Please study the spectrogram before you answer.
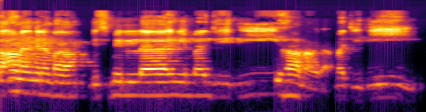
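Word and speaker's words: مجراها: ബിസ്മില്ലാഹി മജ്രീഹ എന്നാ വരാ, മജ്രീ, മജ്റാ, മജ്രീ. ഇതെങ്ങനെ ഓതേണ്ടത്? മജ്രീയുടെയും മജ്റായുടെയും ഇടയിലായി. ചില ഉലമാക്കൾ പറഞ്ഞ യാഇനോടാണ് കൂടുതൽ അടുപ്പം.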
